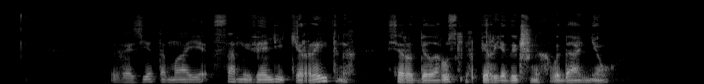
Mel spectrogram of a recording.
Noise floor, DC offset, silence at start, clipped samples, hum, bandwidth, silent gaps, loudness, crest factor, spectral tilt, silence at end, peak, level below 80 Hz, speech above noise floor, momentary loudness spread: -78 dBFS; under 0.1%; 1.1 s; under 0.1%; none; 11.5 kHz; none; -34 LUFS; 20 dB; -5 dB/octave; 0.9 s; -14 dBFS; -66 dBFS; 45 dB; 14 LU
